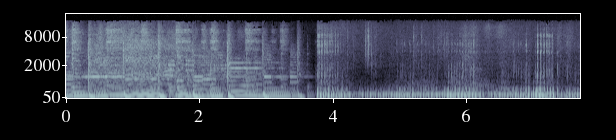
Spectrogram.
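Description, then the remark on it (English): A few seconds of melodic music cut off abruptly, giving way to the steady purr of Morrissey, a radio host's cat at CFRC 101.9 FM in Kingston, a low continuous rumble with a fine rapid pulse that carries on to the end. “you're with me and my cat, Morrissey, the good-looking and pleasant to be around.”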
